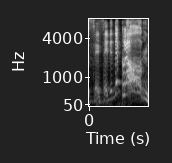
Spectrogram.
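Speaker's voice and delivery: high-pitched character yell; mock movie yell. Actress correcting the interviewer's remembered movie line, high character yell. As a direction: pitch leaps way up, yelled in character. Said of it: "is you yelling".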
